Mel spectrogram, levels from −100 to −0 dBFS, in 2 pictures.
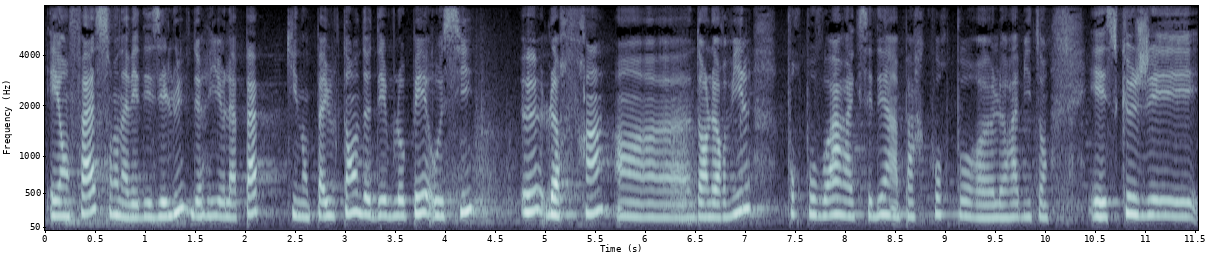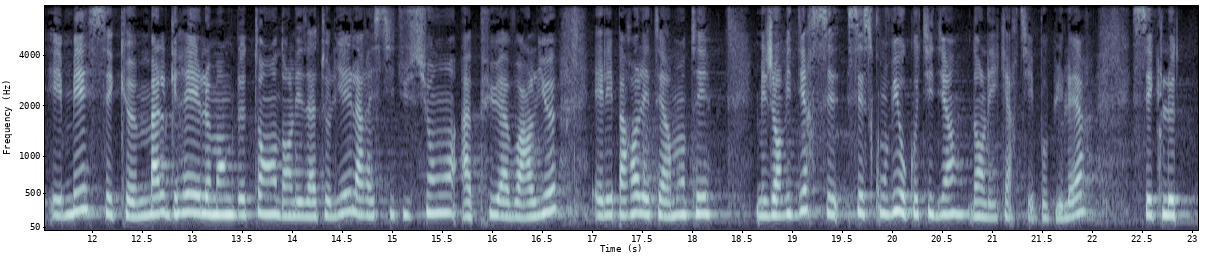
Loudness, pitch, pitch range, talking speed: -23 LUFS, 215 Hz, 195-230 Hz, 205 wpm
